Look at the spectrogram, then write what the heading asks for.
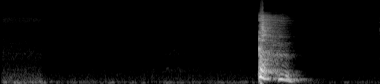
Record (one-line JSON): {"cough_length": "3.8 s", "cough_amplitude": 26028, "cough_signal_mean_std_ratio": 0.21, "survey_phase": "beta (2021-08-13 to 2022-03-07)", "age": "45-64", "gender": "Female", "wearing_mask": "No", "symptom_none": true, "smoker_status": "Never smoked", "respiratory_condition_asthma": false, "respiratory_condition_other": false, "recruitment_source": "REACT", "submission_delay": "0 days", "covid_test_result": "Negative", "covid_test_method": "RT-qPCR"}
